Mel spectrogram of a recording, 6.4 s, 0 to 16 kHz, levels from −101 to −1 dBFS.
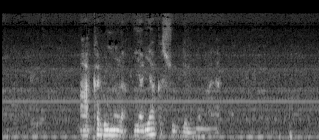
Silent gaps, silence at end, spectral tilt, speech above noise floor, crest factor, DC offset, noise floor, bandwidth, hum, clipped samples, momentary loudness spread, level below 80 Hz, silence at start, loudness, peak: none; 0.2 s; -7.5 dB/octave; 25 dB; 22 dB; under 0.1%; -47 dBFS; 11 kHz; none; under 0.1%; 27 LU; -48 dBFS; 0.05 s; -23 LUFS; -4 dBFS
